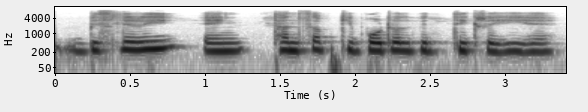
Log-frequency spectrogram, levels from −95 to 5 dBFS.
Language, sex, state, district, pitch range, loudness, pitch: Hindi, female, Arunachal Pradesh, Lower Dibang Valley, 225-245 Hz, -16 LUFS, 230 Hz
